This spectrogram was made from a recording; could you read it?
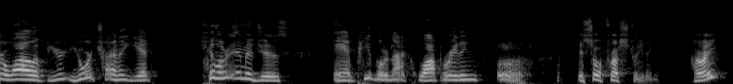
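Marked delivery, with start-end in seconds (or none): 5.0-5.3 short exasperated groan; frustrated ugh. Acted. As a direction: grunt out your frustration. Voicing frustration at uncooperative people.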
